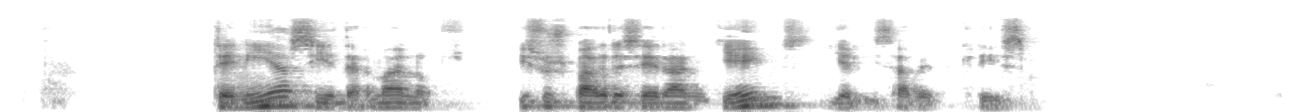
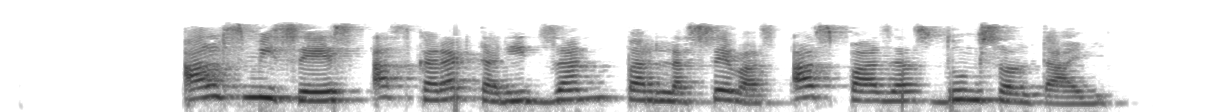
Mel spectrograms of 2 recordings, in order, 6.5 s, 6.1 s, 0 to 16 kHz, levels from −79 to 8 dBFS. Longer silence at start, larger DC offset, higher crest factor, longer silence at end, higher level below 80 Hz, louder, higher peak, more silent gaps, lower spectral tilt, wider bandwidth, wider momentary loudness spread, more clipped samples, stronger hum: first, 1.05 s vs 0.9 s; neither; first, 22 dB vs 16 dB; first, 1.4 s vs 0.6 s; about the same, -62 dBFS vs -58 dBFS; second, -27 LUFS vs -16 LUFS; second, -6 dBFS vs 0 dBFS; neither; first, -5 dB/octave vs -2.5 dB/octave; first, 9.4 kHz vs 8.2 kHz; first, 12 LU vs 6 LU; neither; neither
